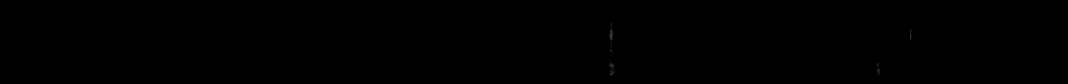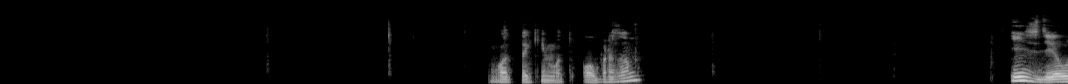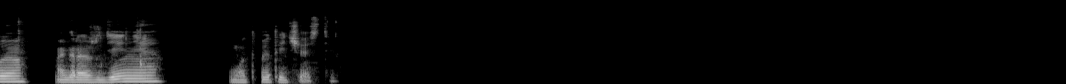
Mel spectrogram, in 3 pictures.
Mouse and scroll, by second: 0.8-4.1 scroll up 1, 4.1 click, 5.1 scroll down 1, 5.5 middle click, 7.7 click, 8.4 middle click, 10.8 click, 11.0 click, 12.2-12.9 scroll down 4, 13.2-14.5 middle drag, 14.8 middle click, 15.7-16.8 middle drag, 17.1-18.8 middle drag, 21.5-22.7 middle drag, 24.5 click, 27.1 click, 28.9 middle click, 30.9 click.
